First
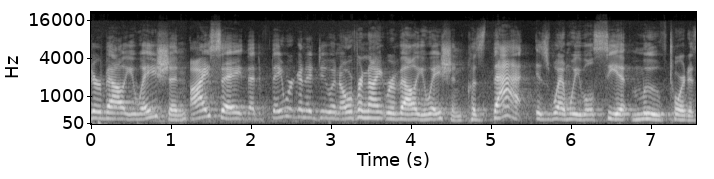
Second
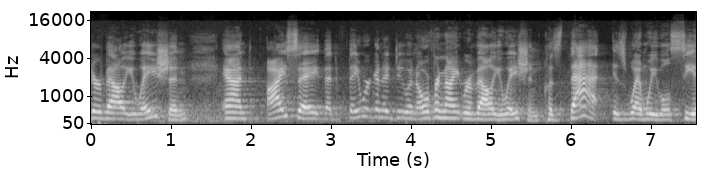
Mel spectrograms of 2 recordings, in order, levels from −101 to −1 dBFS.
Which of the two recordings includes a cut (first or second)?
first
